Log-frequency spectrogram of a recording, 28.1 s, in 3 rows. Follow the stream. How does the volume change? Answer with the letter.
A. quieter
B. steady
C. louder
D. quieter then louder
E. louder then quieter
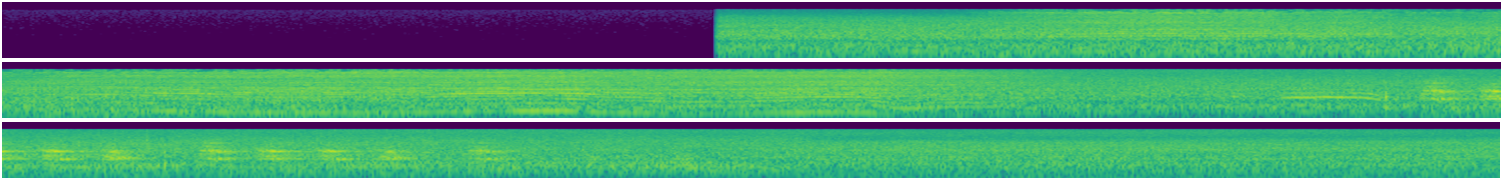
B.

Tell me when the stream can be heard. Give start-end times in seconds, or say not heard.
4.5-28.0.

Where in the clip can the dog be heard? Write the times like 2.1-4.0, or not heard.
17.4-22.1.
